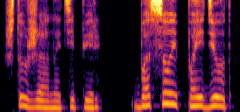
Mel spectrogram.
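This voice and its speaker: A woman narrating an audiobook in a calm, measured storytelling voice. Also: mid-range voice, no echo, clean studio sound. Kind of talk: audiobook reading.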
